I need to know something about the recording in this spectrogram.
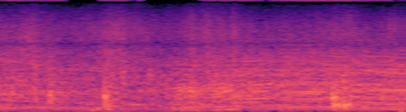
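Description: Faint background murmur of several voices talking at once: low pub chatter.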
